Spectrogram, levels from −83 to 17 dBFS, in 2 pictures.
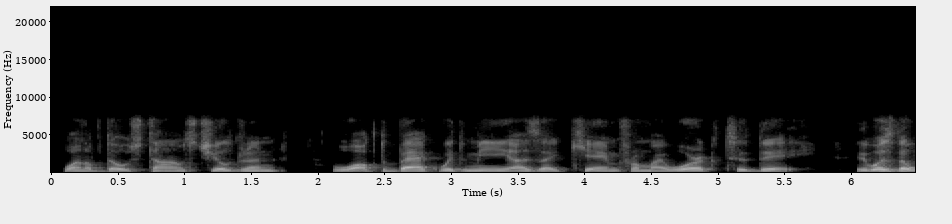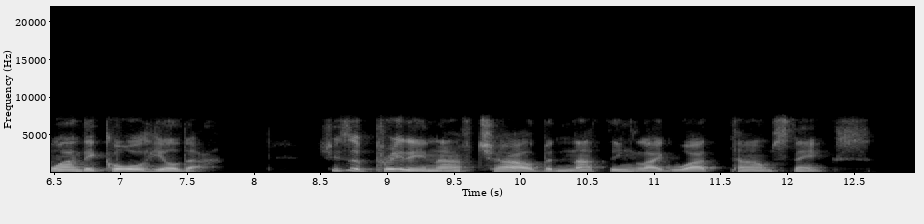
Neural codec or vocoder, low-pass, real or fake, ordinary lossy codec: none; 7.2 kHz; real; Opus, 24 kbps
